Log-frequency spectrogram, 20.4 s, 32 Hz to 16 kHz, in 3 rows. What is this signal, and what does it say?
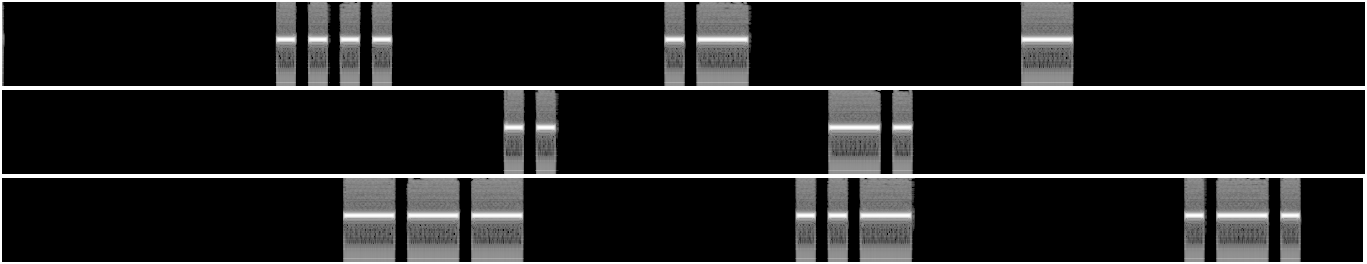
Morse code, heard as a keyed tone, about 15 wpm, spaced as for 5 wpm, 1000 Hz. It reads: HAT IN OUR
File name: qotdfiles / 5wpm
